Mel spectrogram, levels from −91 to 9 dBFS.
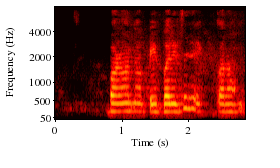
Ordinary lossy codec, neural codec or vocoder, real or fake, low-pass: MP3, 48 kbps; codec, 16 kHz, 2 kbps, X-Codec, WavLM features, trained on Multilingual LibriSpeech; fake; 7.2 kHz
